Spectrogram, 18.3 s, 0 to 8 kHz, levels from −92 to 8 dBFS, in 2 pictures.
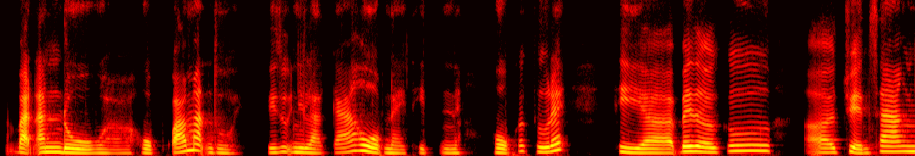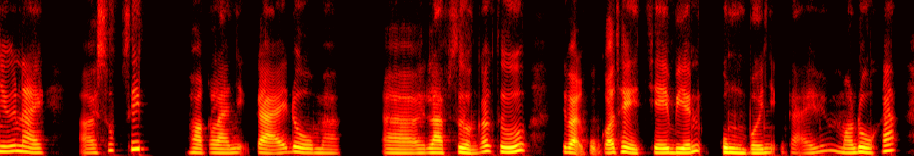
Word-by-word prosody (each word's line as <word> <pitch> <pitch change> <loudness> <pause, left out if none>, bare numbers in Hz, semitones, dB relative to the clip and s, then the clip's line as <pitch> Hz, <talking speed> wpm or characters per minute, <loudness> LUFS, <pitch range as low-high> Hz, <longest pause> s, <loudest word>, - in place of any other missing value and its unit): Bạn - - +4
ăn 230 +1 +2
đồ, 190 -3 +2
ờ, 185 0 -11
hộp 190 -2 -3
quá - - +2
mặn 310 -10 0
rồi, 185 -4 -9 0.3
ví 215 0 -5
dụ 245 +2 -6
như 225 -1 -2
là 195 -3 -3
cá 220 +5 -5
hộp 265 -9 +4
này, 185 -2 -6
thịt, 190 -1 -11
ờ, 195 - -8 0.5
hộp 195 -3 0
các 275 0 -9
thứ 235 0 +2
đấy. 320 +6 +2 0.5
Thì, 215 -4 +1
ờ, 195 -1 +1
bây 260 +1 +8
giờ 230 -3 +4
cứ, 285 +1 0 0.3
ờ, 215 0 -3
chuyển 195 -5 0
sang 260 +4 +1
như 260 +1 +1
này, 220 -6 0 0.3
ờ, 200 +1 -9
xúc 320 +11 -10
xích 385 +1 +1 0.4
hoặc 205 -1 -3
là 200 -2 -1
những 205 +1 -7
cái 195 -1 0
đồ 220 -4 +1
mà, 190 -2 -8 0.4
ờ, 190 -1 -3
lạp 205 -1 +1
xưởng 205 -4 +2
các 270 +1 -2
thứ 240 +7 +7 0.4
thì 230 - -4
bạn 205 - +4
cũng - - -10
có 205 -1 +2
thể 215 -4 +2
chế 205 -1 +3
biến 205 +5 +4 0.2
cùng 210 -4 +5
với 190 0 +1
những 210 +2 -8
cái 195 +1 -10
món 225 -9 -3
đồ 230 -3 +5
khác. 285 +7 -3
210 Hz, 195 wpm, -23 LUFS, 195-245 Hz, 0.5 s, bây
